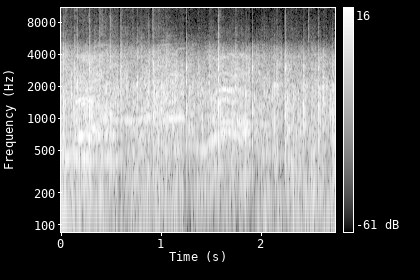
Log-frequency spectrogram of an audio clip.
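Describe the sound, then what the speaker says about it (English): A crowd claps and cheers in a dense, steady wash of applause at a tiger show, with voices calling out over it. "Let's give him a big round of applause, guys."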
